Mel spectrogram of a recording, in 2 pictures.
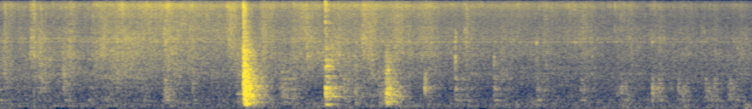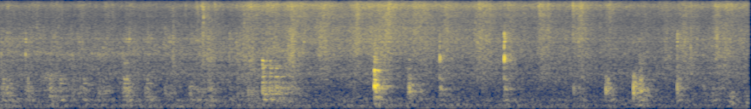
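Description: Garlic sizzles in a pan during a Chinese stir-fry, a soft continuous frying hiss broken by scattered clinks and scrapes of stirring, close by and with no talking.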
